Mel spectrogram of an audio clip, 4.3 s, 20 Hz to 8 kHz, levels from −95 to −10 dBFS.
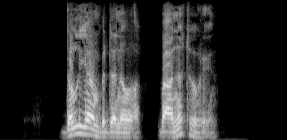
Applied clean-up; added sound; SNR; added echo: neural mask model Resemble Enhance denoiser.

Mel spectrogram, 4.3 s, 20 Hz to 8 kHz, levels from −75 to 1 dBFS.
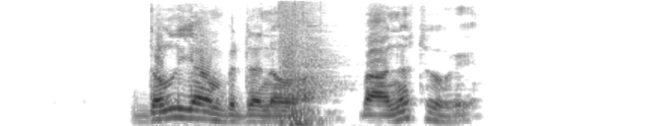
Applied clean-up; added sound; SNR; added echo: classical method Wiener filter.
